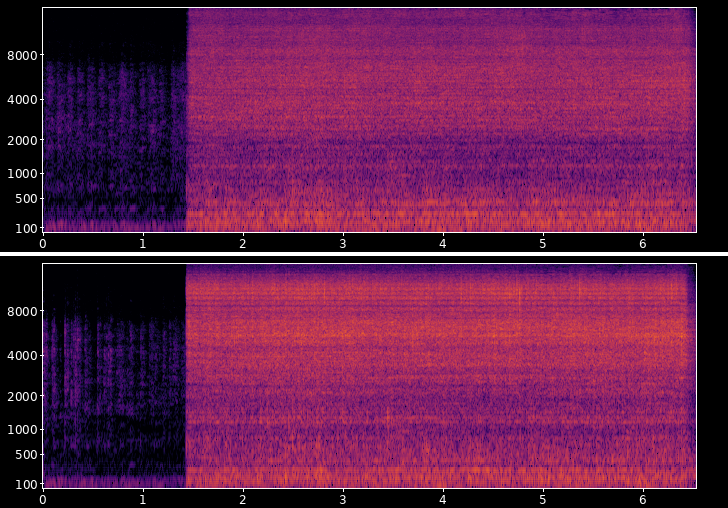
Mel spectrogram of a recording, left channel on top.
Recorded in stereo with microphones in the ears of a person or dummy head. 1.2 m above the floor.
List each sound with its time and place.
1.4 s frying: 75° right (ahead or behind), 2.5 m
